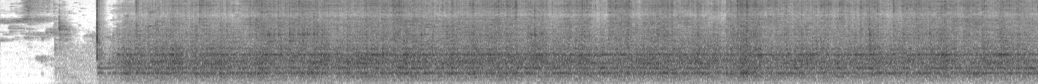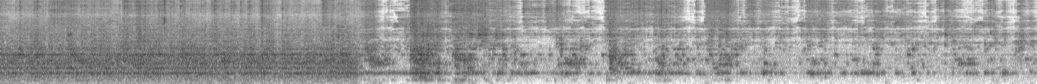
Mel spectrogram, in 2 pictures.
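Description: A drill press motor hums steadily.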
